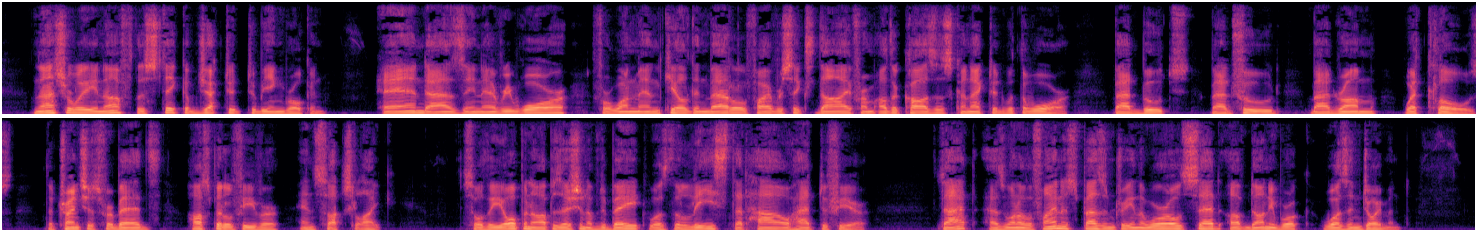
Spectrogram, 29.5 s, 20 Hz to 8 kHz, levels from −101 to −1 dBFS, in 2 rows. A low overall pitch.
Yes: low, 110 Hz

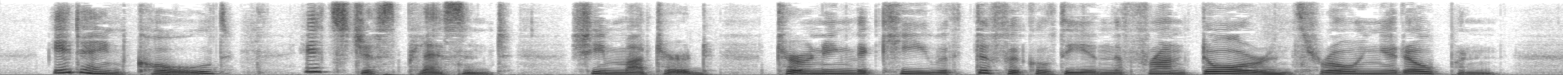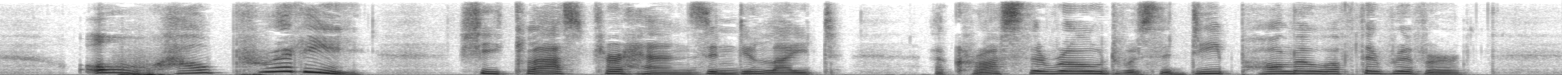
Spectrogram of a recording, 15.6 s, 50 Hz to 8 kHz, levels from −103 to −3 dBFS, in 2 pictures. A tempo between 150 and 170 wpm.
Yes: average, 160 wpm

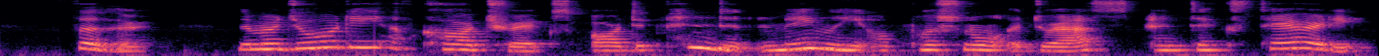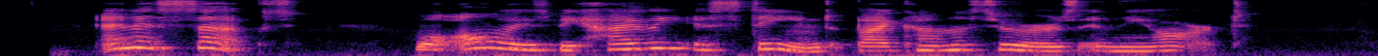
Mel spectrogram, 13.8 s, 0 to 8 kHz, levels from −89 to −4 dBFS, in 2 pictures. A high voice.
Yes: high, 230 Hz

